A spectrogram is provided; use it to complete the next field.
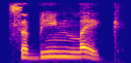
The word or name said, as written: Sabine Lake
